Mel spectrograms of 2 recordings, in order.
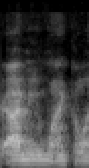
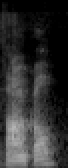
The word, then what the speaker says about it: Wankel: It's got a Wankel engine. I think it's pronounced Vonkel, but yeah.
